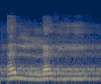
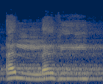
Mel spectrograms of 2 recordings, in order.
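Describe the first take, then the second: First: The doubled l is held briefly. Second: The same.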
